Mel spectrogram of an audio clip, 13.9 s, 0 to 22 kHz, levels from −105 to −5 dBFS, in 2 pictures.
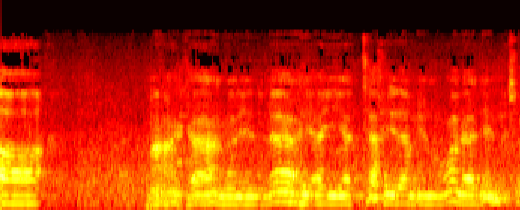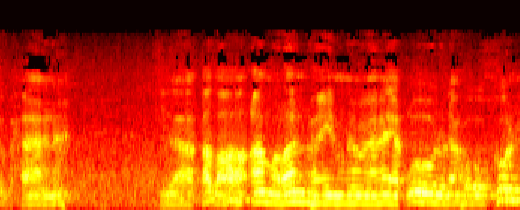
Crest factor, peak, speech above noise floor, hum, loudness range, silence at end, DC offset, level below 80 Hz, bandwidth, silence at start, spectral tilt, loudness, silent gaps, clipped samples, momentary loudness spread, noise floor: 20 dB; -4 dBFS; 26 dB; none; 10 LU; 0 s; under 0.1%; -64 dBFS; 10.5 kHz; 0 s; -7.5 dB/octave; -23 LUFS; none; under 0.1%; 13 LU; -49 dBFS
